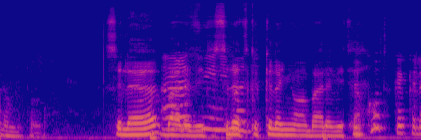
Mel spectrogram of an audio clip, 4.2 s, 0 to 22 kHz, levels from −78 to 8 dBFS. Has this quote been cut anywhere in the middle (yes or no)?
no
